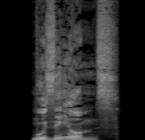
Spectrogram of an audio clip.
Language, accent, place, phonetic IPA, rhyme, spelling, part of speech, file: German, Germany, Berlin, [muˈzeːʊms], -eːʊms, Museums, noun, De-Museums.ogg
- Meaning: genitive singular of Museum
